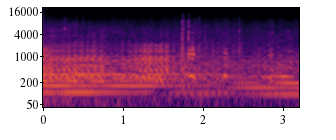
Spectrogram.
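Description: Cormorants give a continuous chorus of deep, guttural croaks and grunts, overlapping in a busy, low rumble with a few brief higher notes.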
